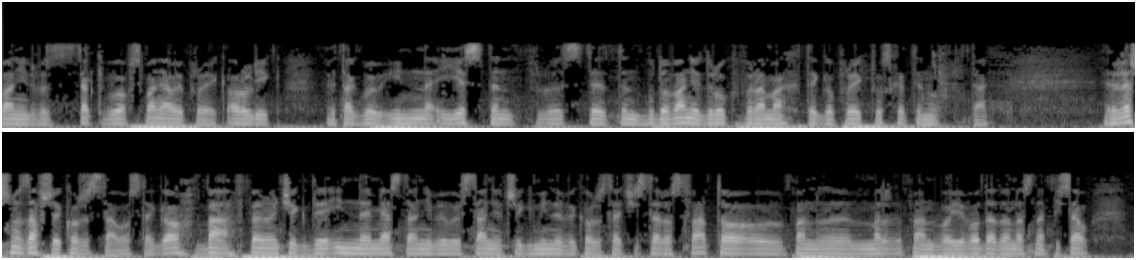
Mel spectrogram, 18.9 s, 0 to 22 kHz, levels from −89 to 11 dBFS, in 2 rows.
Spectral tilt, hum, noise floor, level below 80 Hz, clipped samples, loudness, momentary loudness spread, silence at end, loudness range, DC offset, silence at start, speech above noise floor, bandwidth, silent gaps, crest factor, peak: -6 dB/octave; none; -44 dBFS; -34 dBFS; under 0.1%; -25 LUFS; 8 LU; 0 s; 3 LU; under 0.1%; 0 s; 23 dB; 6.6 kHz; none; 16 dB; -6 dBFS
